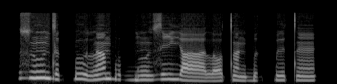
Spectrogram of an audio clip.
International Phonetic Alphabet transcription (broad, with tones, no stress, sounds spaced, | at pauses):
z ũ˦ d ə˨ k͡p u˦˨ l ã˦ b o˧ ɡ͡b ũ˧ z i˧ j aː˨ l ɔ˨˦ t ã˧ ɡ͡b ə˧ k͡p ɨ˧ t ɛ̃˧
